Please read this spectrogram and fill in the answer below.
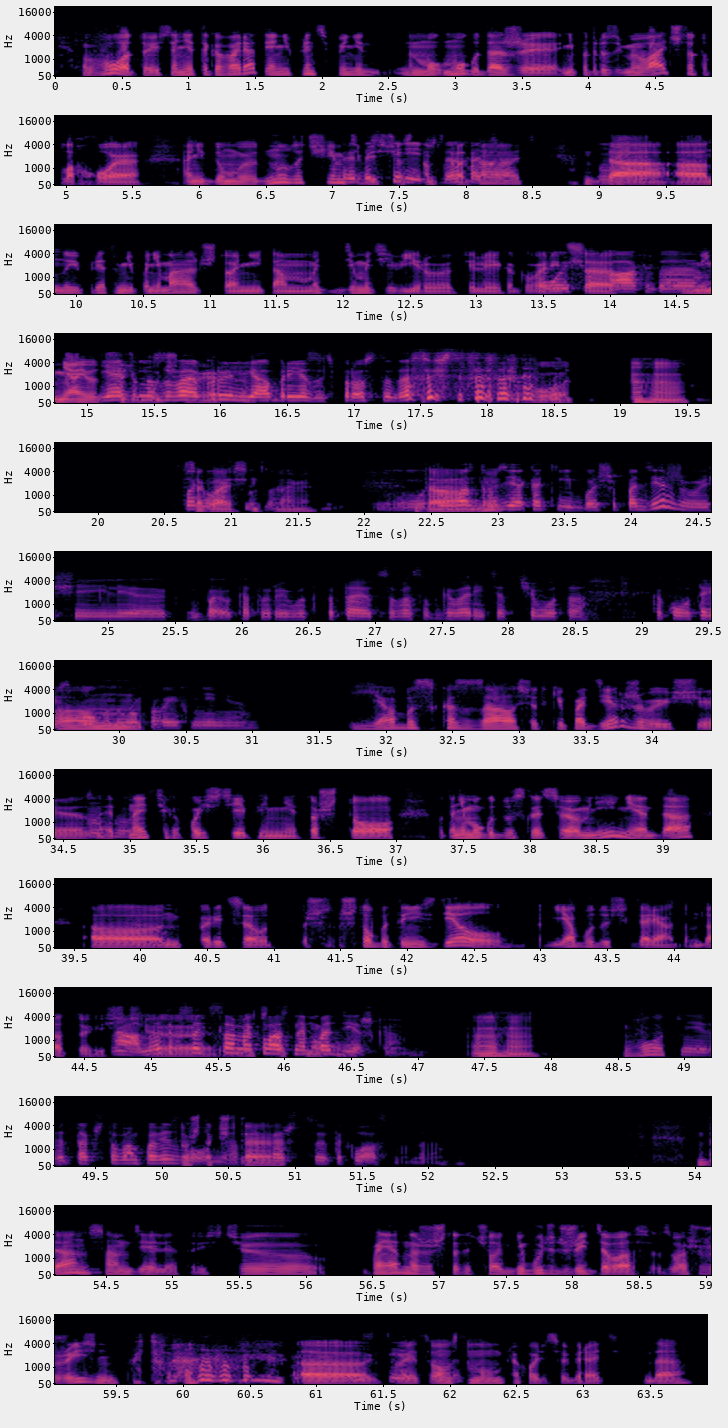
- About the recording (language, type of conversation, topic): Russian, unstructured, Что делает вас счастливым в том, кем вы являетесь?
- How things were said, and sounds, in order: laughing while speaking: "то, что, да"; other background noise; tapping; laugh; laughing while speaking: "поэтому"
